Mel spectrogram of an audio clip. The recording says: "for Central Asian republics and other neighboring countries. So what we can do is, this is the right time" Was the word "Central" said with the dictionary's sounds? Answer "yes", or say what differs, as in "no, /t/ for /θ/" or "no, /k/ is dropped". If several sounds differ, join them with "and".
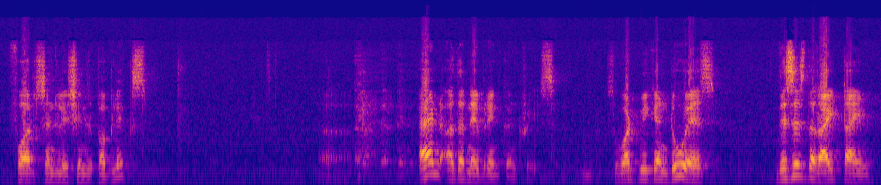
no, /ɹ/ is dropped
